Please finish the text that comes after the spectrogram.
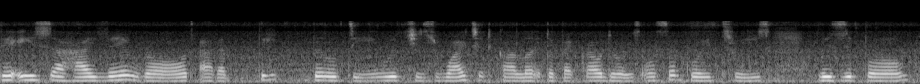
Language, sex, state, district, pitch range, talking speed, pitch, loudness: English, female, Nagaland, Dimapur, 165-180 Hz, 145 wpm, 170 Hz, -16 LUFS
